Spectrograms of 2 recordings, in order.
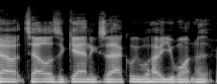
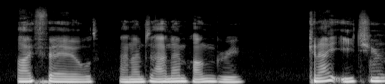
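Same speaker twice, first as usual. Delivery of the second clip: put-on sad little creature voice; 4 dB louder than usual. Voicing the sad-looking Pokemon on screen: voicing a depressed Munchlax. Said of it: "Of course he's gonna be depressed".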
